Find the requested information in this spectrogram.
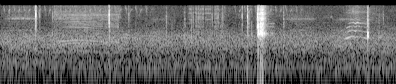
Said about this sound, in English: Yeah, you hear it twice. It sounds like maybe a mommy goat or a mommy, like, sheep calling to its baby, and then you hear the baby respond.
